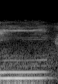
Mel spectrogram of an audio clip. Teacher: दोनों होठ बंद होकर दोनों होठों का ऊपर का वेट वाला पार्ट टच होकर हर मीम अदा होता है। दोनों होठ एक दूसरे से लाइटली टच होते हैं और नाक से भी आवाज निकलती है।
